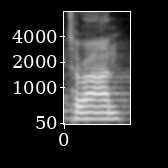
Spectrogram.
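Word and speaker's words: Tyrun: Again, if you just joined us, my name's Taran. Taran, T-Y-R-U-N. Don't ask me why it's spelled like that.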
